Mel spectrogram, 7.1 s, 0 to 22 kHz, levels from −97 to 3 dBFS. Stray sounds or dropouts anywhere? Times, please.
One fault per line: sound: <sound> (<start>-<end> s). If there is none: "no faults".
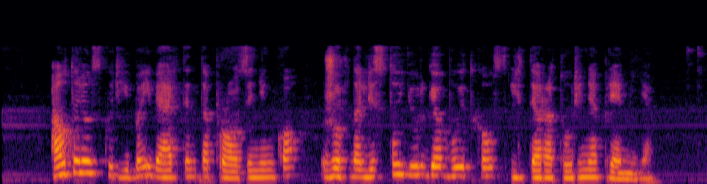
no faults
